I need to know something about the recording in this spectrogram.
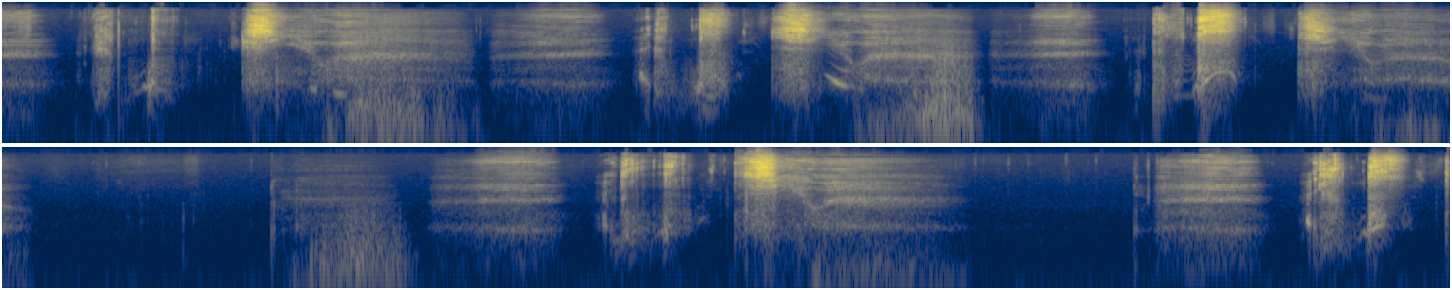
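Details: Series of sharp, forceful sneezes with quick inhalations and brief pauses, during a cold/flu with fever, sore throat, hoarse voice, cough, dizziness, loss of taste and heavy nasal congestion.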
